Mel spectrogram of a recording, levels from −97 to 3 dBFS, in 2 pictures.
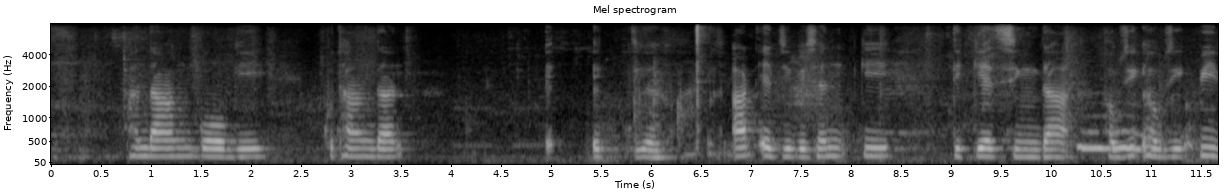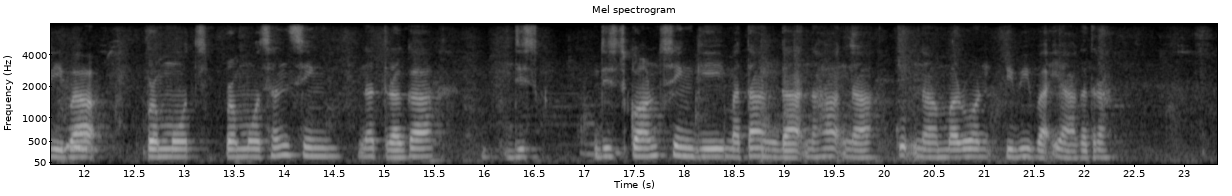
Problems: background sounds at intervals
